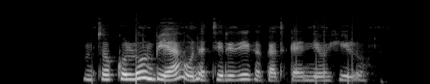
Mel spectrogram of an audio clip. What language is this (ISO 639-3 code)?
swa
